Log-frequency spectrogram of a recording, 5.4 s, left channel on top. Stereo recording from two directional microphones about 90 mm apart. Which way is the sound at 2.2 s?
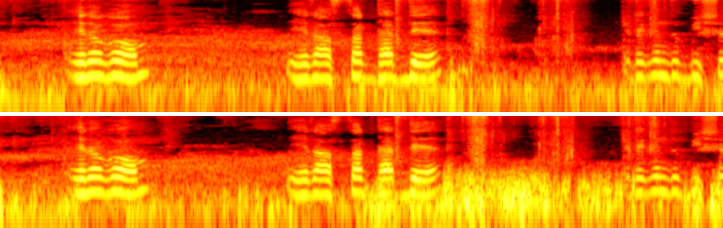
20° left (ahead or behind).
